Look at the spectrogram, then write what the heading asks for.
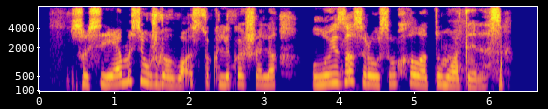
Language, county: Lithuanian, Vilnius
